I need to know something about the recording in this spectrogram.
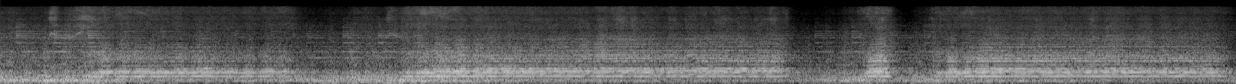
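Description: A steam whistle blows loudly in long blasts.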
